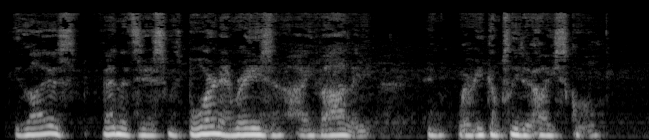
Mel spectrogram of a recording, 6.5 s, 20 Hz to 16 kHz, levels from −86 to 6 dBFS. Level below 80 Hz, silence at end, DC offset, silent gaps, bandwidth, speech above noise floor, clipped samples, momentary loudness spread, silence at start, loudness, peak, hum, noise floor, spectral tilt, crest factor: -60 dBFS; 0.5 s; under 0.1%; none; 11.5 kHz; 39 dB; under 0.1%; 17 LU; 0.15 s; -21 LUFS; -8 dBFS; none; -59 dBFS; -8 dB/octave; 12 dB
